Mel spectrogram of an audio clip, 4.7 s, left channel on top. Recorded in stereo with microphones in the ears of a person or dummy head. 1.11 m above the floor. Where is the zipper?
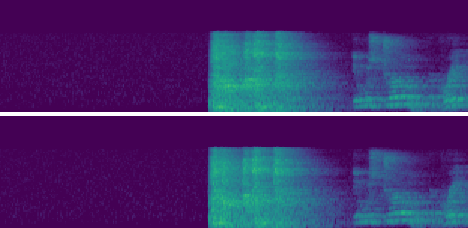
30° right (ahead or behind), 0.7 m.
